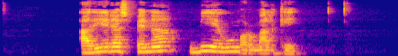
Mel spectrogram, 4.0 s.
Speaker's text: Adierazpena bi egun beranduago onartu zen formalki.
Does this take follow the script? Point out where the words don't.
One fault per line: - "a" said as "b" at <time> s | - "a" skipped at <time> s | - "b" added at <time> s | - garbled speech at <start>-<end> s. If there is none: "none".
- "beranduago onartu zen" skipped at 2.4 s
